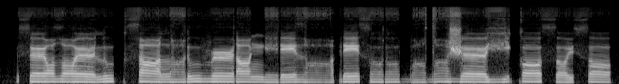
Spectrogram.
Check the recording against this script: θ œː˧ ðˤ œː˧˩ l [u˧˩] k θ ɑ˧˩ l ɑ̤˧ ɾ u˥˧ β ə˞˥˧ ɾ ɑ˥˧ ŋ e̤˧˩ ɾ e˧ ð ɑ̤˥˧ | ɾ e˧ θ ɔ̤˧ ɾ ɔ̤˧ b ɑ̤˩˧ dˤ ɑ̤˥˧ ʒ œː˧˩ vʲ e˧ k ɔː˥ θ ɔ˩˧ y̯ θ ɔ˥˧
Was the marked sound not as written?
no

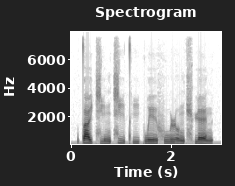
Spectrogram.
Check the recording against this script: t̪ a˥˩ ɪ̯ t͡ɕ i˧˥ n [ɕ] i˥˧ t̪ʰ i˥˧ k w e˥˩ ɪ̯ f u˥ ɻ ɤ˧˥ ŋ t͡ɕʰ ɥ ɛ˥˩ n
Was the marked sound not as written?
yes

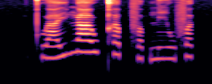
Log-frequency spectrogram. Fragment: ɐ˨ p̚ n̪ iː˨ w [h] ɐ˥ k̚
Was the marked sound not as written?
yes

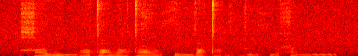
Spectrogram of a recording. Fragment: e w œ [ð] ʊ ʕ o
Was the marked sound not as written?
yes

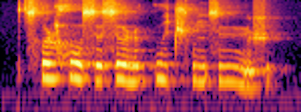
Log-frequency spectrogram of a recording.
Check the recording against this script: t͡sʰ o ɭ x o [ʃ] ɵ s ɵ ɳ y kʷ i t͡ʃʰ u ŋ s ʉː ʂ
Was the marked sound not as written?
yes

